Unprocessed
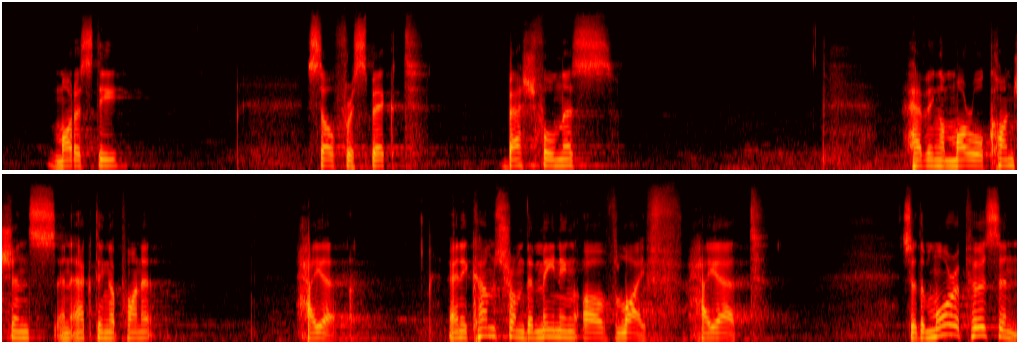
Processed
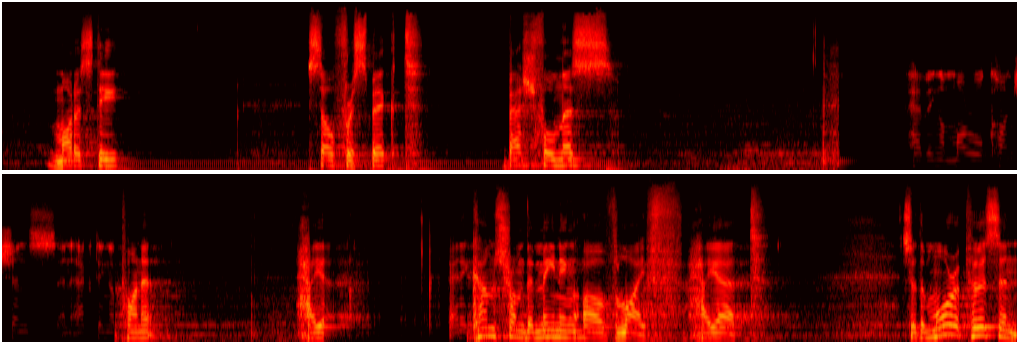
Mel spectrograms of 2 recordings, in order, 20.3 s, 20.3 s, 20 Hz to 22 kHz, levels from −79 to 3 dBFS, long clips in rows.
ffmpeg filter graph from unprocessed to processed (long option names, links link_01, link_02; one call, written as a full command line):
ffmpeg -i in.wav -filter_complex "[0:a]asettb=1/sr,asplit=3[link_01][link_02][link_03];[link_01]atrim=end=1.024[link_04];[link_02]atrim=start=1.02:end=6.04,asetpts=PTS-STARTPTS,afade=type=in:duration=0.004:curve=qsin,afade=type=out:start_time=5.016:duration=0.004:curve=qsin,highshelf=frequency=6500:gain=12,aeval=exprs='val(0)+0.00631*(sin(2*PI*50*n/s)+sin(2*PI*2*50*n/s)/2+sin(2*PI*3*50*n/s)/3+sin(2*PI*4*50*n/s)/4+sin(2*PI*5*50*n/s)/5)':channel_layout=same,agate=range=-33dB:threshold=-38dB:ratio=3:release=100:detection=peak[link_05];[link_03]atrim=start=6.036[link_06];[link_04][link_05]acrossfade=duration=0.004:curve1=hsin:curve2=qsin[link_07];[link_07][link_06]acrossfade=duration=0.004:curve1=qsin:curve2=hsin,asettb=1/sr,asplit=3[link_08][link_09][link_10];[link_08]atrim=end=8.364[link_11];[link_09]atrim=start=8.36:end=11.28,asetpts=PTS-STARTPTS,afade=type=in:duration=0.004:curve=qsin,afade=type=out:start_time=2.916:duration=0.004:curve=qsin,agate=range=-14dB:threshold=-49dB:ratio=16:release=100:detection=peak,acompressor=mode=upward:threshold=-47dB:ratio=2.5:attack=3.2:release=140:knee=2.83:detection=peak,bandpass=frequency=3700:width_type=q:width=8.5[link_12];[link_10]atrim=start=11.276[link_13];[link_11][link_12]acrossfade=duration=0.004:curve1=hsin:curve2=qsin[link_14];[link_14][link_13]acrossfade=duration=0.004:curve1=qsin:curve2=hsin,asettb=1/sr,asplit=3[link_15][link_16][link_17];[link_15]atrim=end=13.364[link_18];[link_16]atrim=start=13.36:end=14.8,asetpts=PTS-STARTPTS,afade=type=in:duration=0.004:curve=qsin,afade=type=out:start_time=1.436:duration=0.004:curve=qsin,highpass=550,acompressor=threshold=-44dB:ratio=5:attack=3.2:release=140:knee=1:detection=peak,aeval=exprs='sgn(val(0))*max(abs(val(0))-0.00119,0)':channel_layout=same[link_19];[link_17]atrim=start=14.796[link_20];[link_18][link_19]acrossfade=duration=0.004:curve1=hsin:curve2=qsin[link_21];[link_21][link_20]acrossfade=duration=0.004:curve1=qsin:curve2=hsin,aecho=1:1:4.5:0.36,bandreject=frequency=50.3:width_type=h:width=4,bandreject=frequency=100.6:width_type=h:width=4,bandreject=frequency=150.9:width_type=h:width=4,bandreject=frequency=201.2:width_type=h:width=4,bandreject=frequency=251.5:width_type=h:width=4,bandreject=frequency=301.8:width_type=h:width=4,bandreject=frequency=352.1:width_type=h:width=4,bandreject=frequency=402.4:width_type=h:width=4,alimiter=limit=-21.5dB:level=0:latency=1:release=268,volume=1dB" out.wav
